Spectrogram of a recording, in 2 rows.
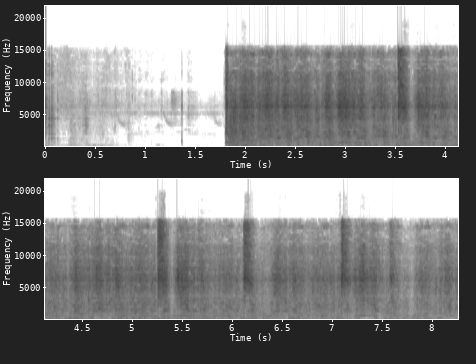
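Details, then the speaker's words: Burned 1968 Pontiac GTO being revived, cranking. The starter cranks unevenly as the engine kicks back and lurches in irregular bursts. Ignition timing set too far advanced, bucking the starter. "that's too advanced bucking the starter I don't think we're close"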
